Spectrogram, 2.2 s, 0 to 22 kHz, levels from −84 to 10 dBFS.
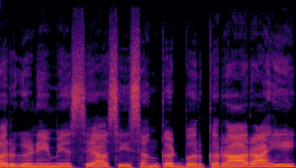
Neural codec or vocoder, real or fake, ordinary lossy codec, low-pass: vocoder, 48 kHz, 128 mel bands, Vocos; fake; none; none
